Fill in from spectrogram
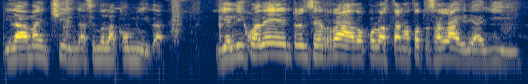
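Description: A man's voice: high-pitched, brisk, slight background noise. A middle-aged man with a Mexican accent ranting casually to his viewers in an exasperated, profane way. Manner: exasperated, swears a lot. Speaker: vlogger. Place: home kitchen.

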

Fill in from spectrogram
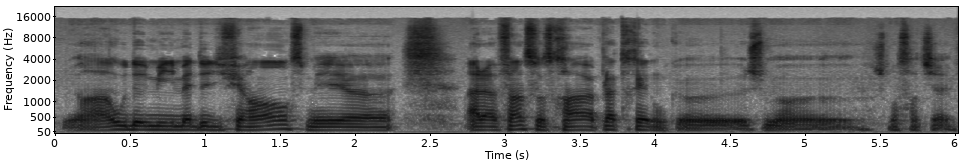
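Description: A plasterer in his thirties narrates his stone-wall renovation casually, full of fillers and self-corrections, speaking a little fast in a fairly low, gravelly, warm voice with fairly even intonation. He's recorded on a head-mounted action camera in a stone room.

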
